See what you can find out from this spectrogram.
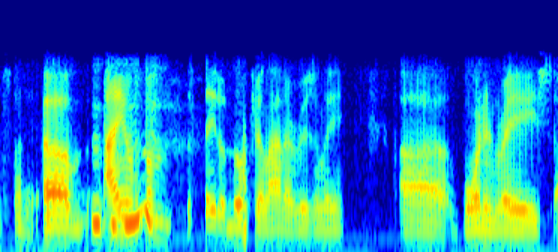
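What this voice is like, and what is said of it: Slight regional accent. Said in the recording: “you have a slight accent”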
